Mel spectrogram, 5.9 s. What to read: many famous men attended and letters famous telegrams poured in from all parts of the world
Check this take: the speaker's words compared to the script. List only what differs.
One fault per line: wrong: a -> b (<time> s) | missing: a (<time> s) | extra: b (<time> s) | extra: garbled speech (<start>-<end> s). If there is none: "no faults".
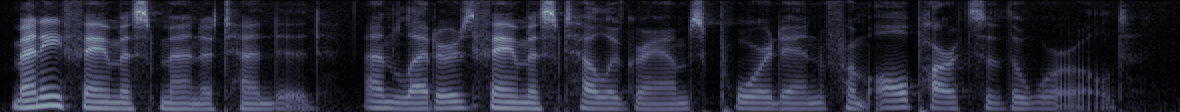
no faults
